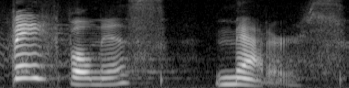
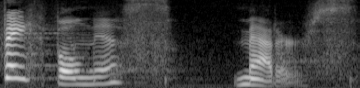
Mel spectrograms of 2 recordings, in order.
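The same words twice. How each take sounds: The two takes are said the same way.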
